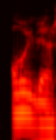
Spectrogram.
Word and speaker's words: Euler: Un autorizado físico y matemático suizo llamado Leonard Euler, Euler se pronuncia en alemán,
